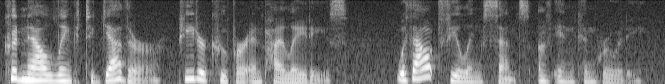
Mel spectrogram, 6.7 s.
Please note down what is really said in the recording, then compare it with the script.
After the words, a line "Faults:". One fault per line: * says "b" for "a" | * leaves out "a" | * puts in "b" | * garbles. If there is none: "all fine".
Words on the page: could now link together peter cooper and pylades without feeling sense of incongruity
could now link together peter cooper and pylades without feeling sense of incongruity
Faults:
all fine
